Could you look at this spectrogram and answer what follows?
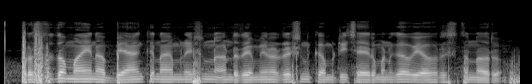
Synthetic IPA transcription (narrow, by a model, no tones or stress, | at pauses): pɾɐst̪ut̪ɐmaːjinɐbjaːŋknaːmineːʂɐnɐɳɖɐɾemjuːnɐɾeːʂɐnkɐmiʈiːt͡ʃɐjɾmɐnɡaːʋjɐʋɐɦɐɾist̪unːaːɾṵ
